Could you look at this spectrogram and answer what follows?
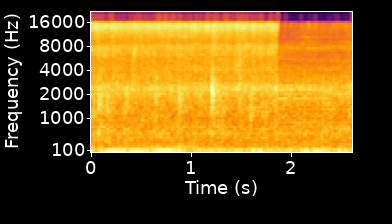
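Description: Fish and cauliflower curry sizzles steadily in hot oil in a pan, a continuous close frying hiss with no talk over it.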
